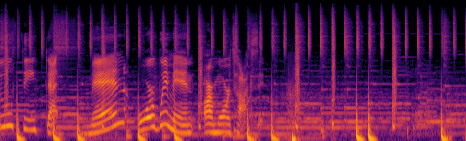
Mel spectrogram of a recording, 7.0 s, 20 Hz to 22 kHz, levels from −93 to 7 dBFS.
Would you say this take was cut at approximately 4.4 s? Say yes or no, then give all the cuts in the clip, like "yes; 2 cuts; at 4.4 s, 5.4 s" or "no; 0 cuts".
no; 0 cuts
